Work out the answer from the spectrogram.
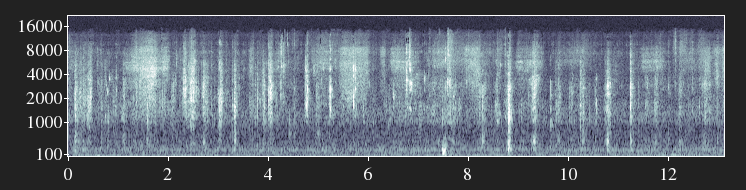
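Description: A person crunching and chewing crisp food: a steady run of small crunches, with two louder bites a little past halfway.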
